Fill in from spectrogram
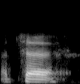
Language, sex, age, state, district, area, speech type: Urdu, male, 18-30, Uttar Pradesh, Saharanpur, urban, conversation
